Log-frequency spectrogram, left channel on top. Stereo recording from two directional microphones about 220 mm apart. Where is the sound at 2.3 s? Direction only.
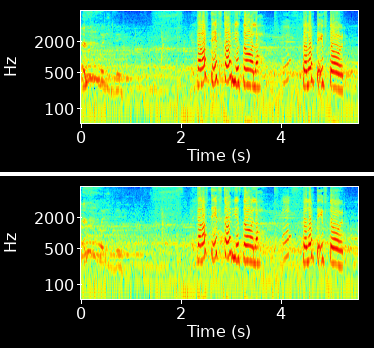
Centre (ahead or behind).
